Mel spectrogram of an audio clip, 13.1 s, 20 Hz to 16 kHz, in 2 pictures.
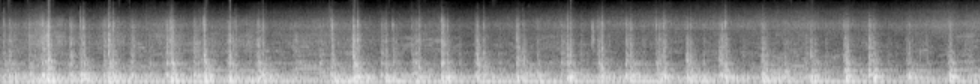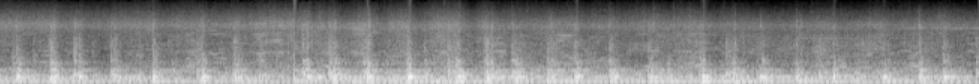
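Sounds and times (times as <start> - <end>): folk drums fast rhythm: 0.0 - 13.0.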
